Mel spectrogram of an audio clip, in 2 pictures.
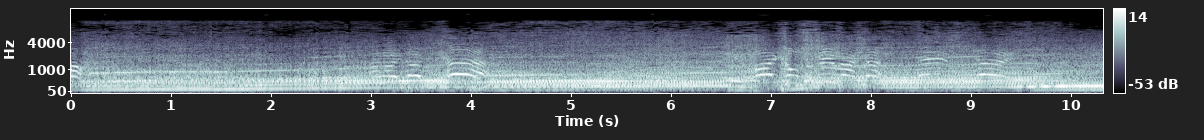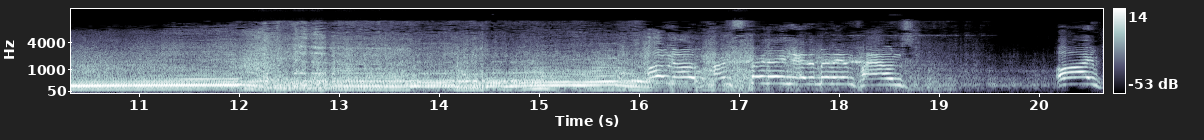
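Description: Maserati 250F racing car engine roaring loudly through a spin, with rising and falling revs and bursts of throttle, and voices talking over the engine noise.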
